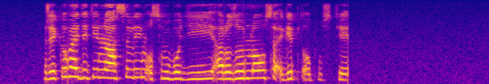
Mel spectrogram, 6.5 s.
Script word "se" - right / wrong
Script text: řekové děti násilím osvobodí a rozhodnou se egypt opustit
right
